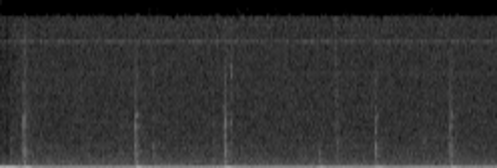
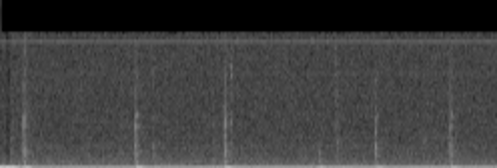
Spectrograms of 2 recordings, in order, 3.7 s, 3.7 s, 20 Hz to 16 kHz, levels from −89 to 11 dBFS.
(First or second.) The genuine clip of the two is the second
